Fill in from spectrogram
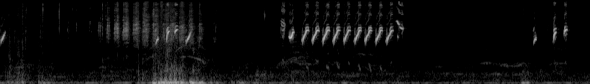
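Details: European goldfinch outdoors, a rapid run of about eleven bright high chirps in one second, then a short pair of notes later, after a rustling noise early on.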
